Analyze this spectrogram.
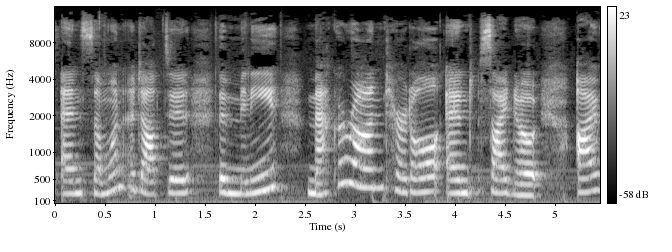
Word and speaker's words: macaron: someone adopted the mini macaron turtle and side note I was told that macaroon is actually like that coconut pastry insert a picture here and a macaron is the French pastry which I just made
